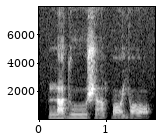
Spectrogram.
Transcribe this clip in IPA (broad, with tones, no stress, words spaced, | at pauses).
na˦duː˦ʃã˨ pɔ˨jɔ˨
